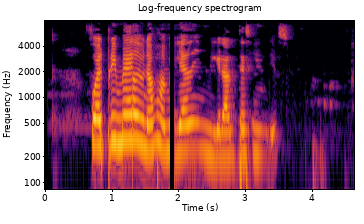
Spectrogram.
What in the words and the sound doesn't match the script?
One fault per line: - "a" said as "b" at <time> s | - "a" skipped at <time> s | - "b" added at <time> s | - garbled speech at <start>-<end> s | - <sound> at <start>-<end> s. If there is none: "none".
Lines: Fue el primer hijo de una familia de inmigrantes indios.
- "hijo" skipped at 1.3 s
- dropout at 1.9-1.9 s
